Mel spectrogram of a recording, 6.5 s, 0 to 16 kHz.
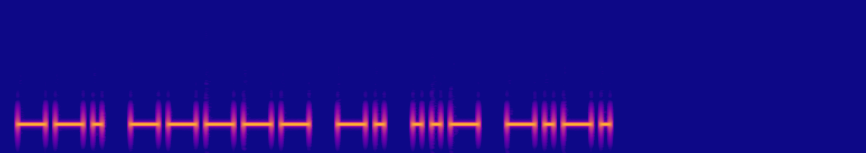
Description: Morse code, heard as a keyed tone, about 17 wpm, 700 Hz. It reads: G0NUC
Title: DXCC-100 Call Signs - 5 Characters - Repeated 2x - 17wpm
